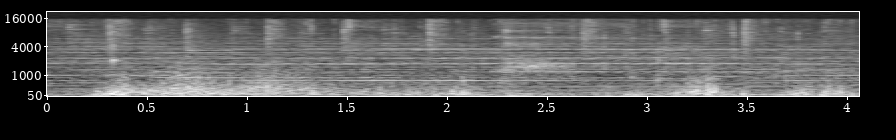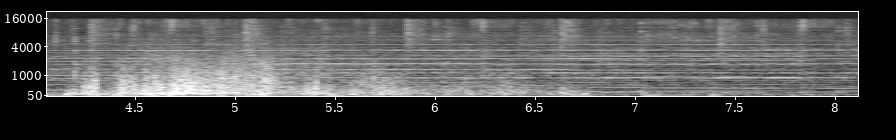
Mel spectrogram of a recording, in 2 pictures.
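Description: A saddled horse's hooves in the soft sand of a round pen, a run of dull irregular thuds that is loudest about four to five seconds in, under background music.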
